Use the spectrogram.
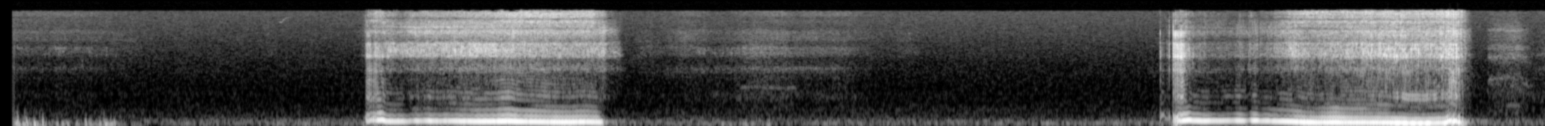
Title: Snoring Bulldog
